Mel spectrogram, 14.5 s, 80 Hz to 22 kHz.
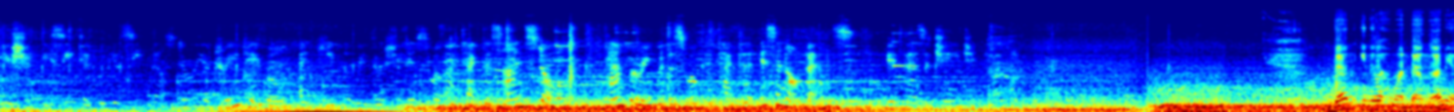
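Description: Boeing 737-800 cabin ambience: a steady low hum of engines and air conditioning with people talking. The low noise grows louder about four seconds in.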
